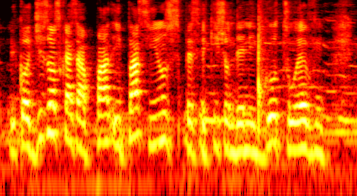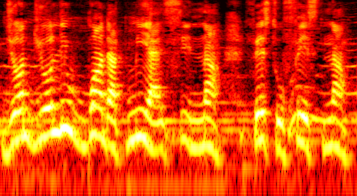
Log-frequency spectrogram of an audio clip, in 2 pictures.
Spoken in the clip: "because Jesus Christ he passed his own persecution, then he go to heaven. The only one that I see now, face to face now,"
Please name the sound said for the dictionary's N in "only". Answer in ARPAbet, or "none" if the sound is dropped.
N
